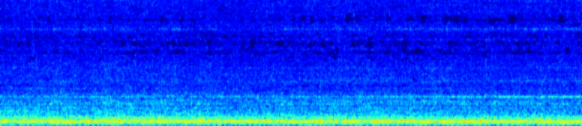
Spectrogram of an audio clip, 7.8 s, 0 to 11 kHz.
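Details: Domestic stone flour mill, single-phase 1 HP, splitting about 4.5–5 kg of moong into dal in three to four minutes. Even, unbroken whirring roar with no knocks or catches; smooth running under load.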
